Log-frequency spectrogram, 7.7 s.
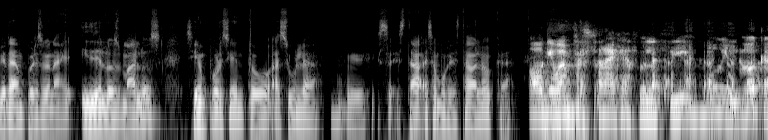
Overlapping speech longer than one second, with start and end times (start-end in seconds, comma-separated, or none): none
